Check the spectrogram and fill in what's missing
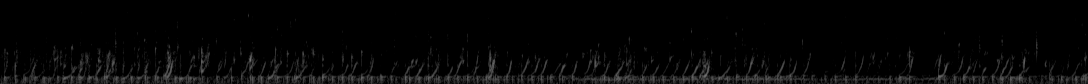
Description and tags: Bubbles3 Zoom
sound of bubbles in a cup
good for looping hopefully.
recorded with Zoom handy HN1
folley, Bubbles, SFX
